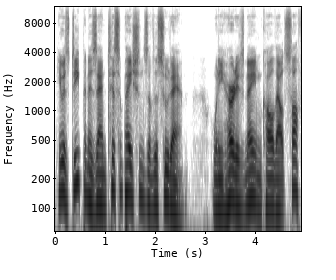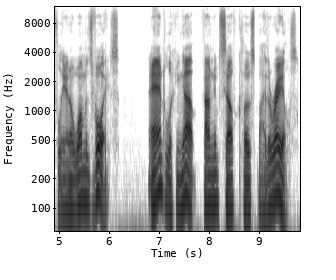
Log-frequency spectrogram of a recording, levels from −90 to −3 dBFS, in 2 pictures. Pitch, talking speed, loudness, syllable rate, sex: 110 Hz, 185 wpm, -20 LUFS, 5.0 syllables/s, male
